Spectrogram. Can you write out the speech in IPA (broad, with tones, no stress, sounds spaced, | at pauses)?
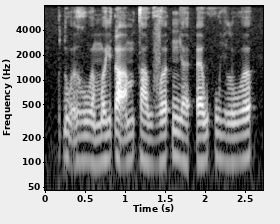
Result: ɗ ṵ˧˨ ə̯ ɣ u˧˩ ə̯ m ə˧ j ɗ a̰ː˧˥ m t̪ a̤˨˩ w v əː˦˥ t̚ ɲ ɛ̤˨˩ ʔ ɛ˨˦ w h w i̤˨˩ l u˨˦ ə̯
